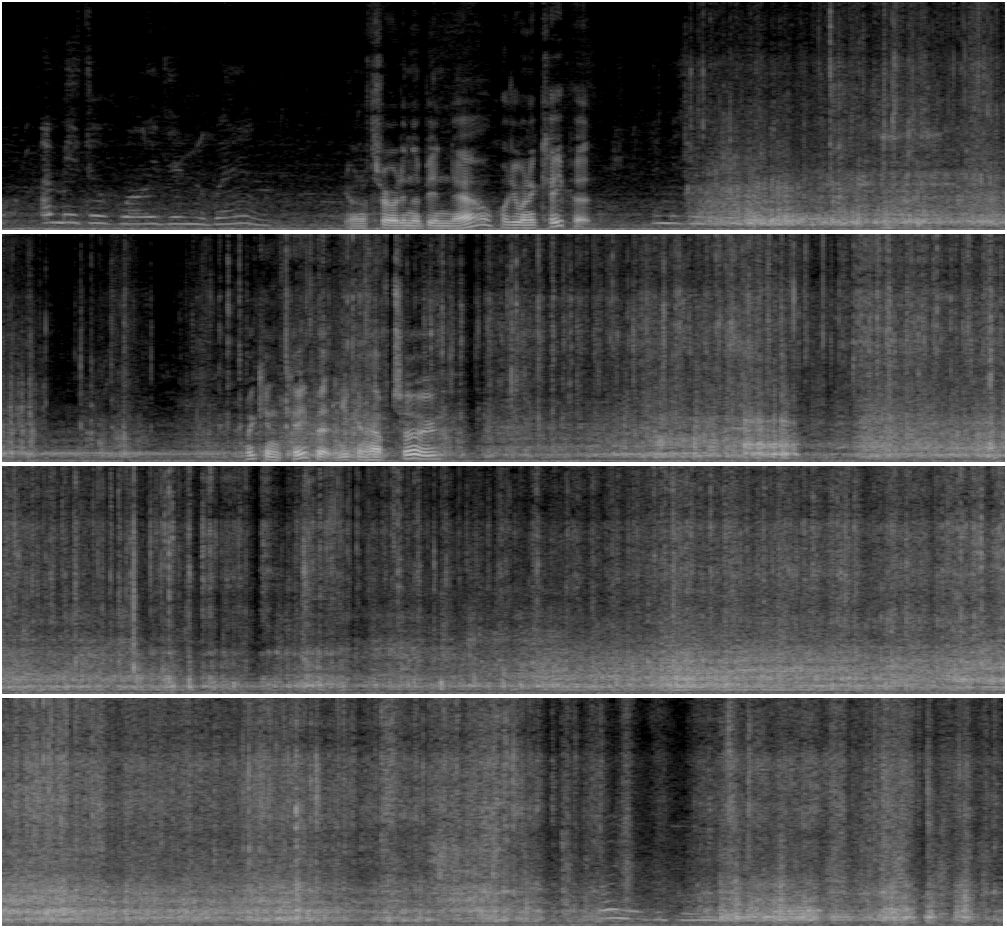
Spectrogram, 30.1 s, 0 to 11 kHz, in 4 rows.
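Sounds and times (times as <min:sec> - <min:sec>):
toy lawn mower whirring: 0:04.9 - 0:30.0.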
